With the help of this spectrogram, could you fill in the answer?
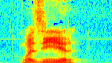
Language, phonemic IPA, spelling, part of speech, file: Arabic, /wa.ziːr/, وزير, noun, Ar-وزير.ogg
- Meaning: 1. minister, cabinet minister 2. vizier 3. helper, assistant 4. queen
